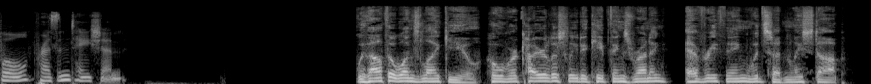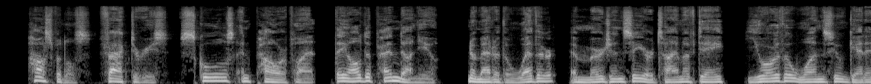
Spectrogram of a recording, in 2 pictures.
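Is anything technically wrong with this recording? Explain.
Yes, there's one glitch: compressed frames skipped, at about 11.80 to 11.86 s, right after "factories schools and power" and before "they all depend on". A few frames of the coded audio never got played, either missing or rejected by the decoder as damaged, so the sound jumps ahead by around 150 ms, roughly three frames, which fits a frame length near 46 ms.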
